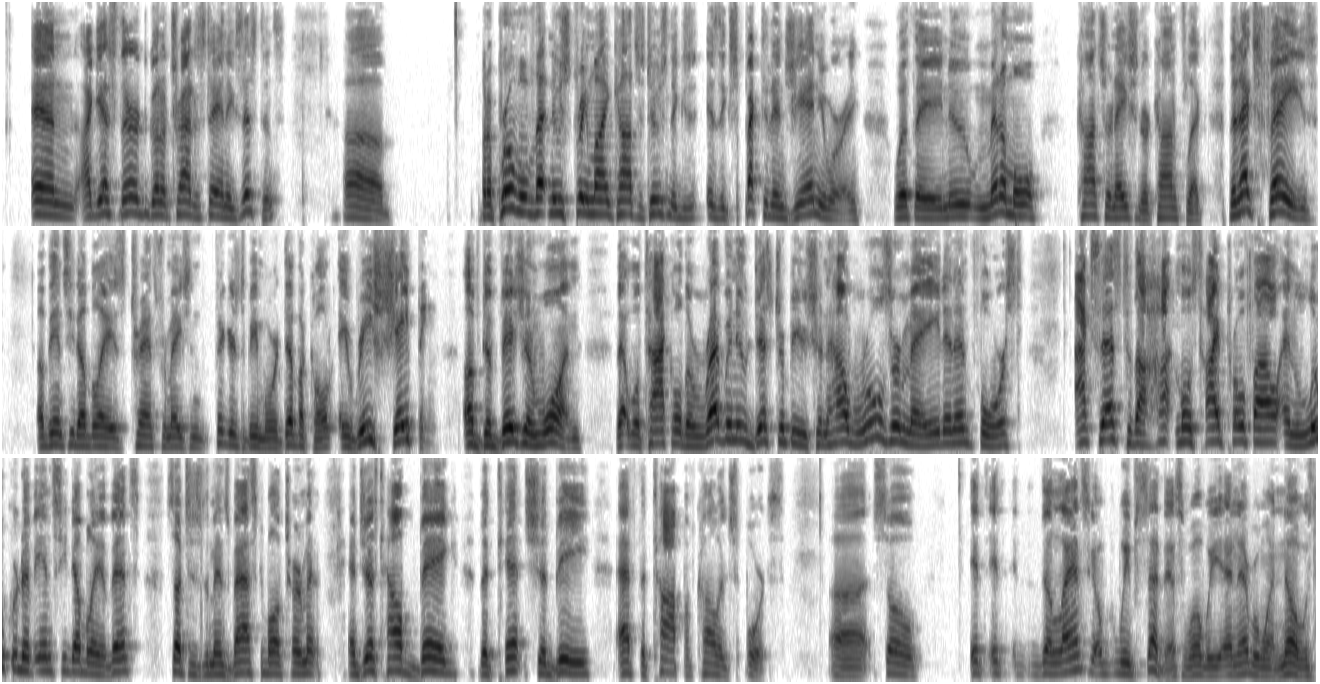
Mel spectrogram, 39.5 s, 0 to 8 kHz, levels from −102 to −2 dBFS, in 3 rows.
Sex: male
